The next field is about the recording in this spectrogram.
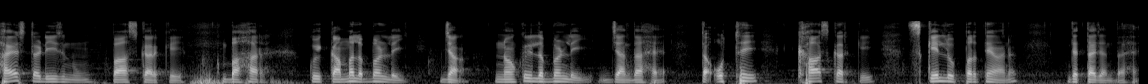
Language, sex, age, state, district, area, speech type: Punjabi, male, 30-45, Punjab, Patiala, rural, spontaneous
